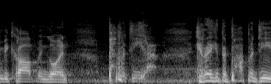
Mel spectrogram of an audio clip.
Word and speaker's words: Papadia: How can we make the Papadia a little bit, you see how you say that? Papadia, you have to say it like that.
